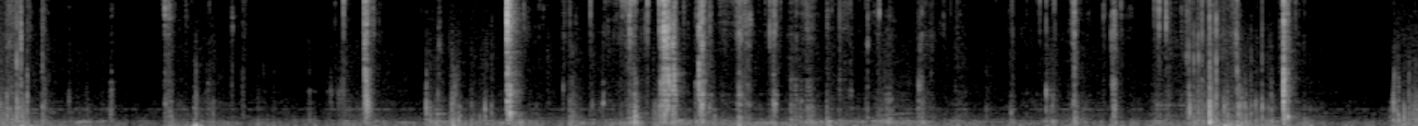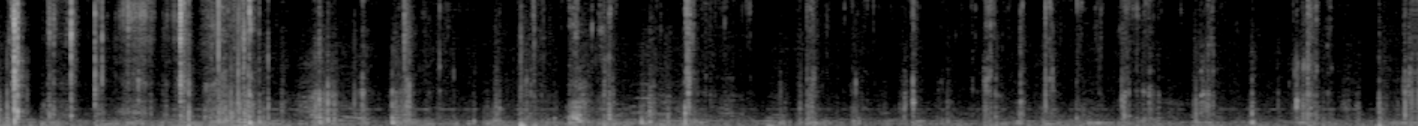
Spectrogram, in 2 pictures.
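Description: Close-miked eating: a man chewing and biting into mouthfuls of rice and roast chicken, with irregular crunches and clicks throughout.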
